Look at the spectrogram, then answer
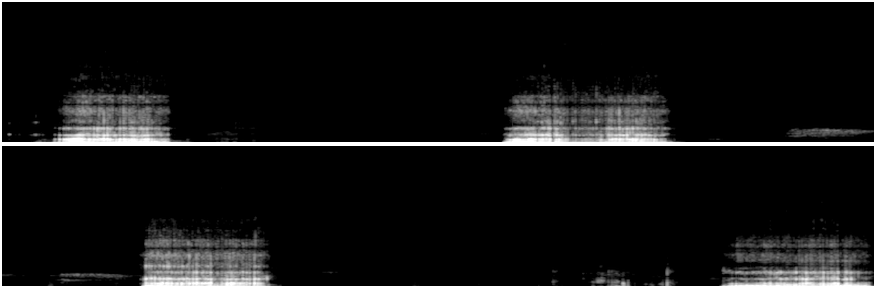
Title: (NEW UPDATE) Save The Shapes: Heart's Snoring Sound Effect (REQUESTED)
